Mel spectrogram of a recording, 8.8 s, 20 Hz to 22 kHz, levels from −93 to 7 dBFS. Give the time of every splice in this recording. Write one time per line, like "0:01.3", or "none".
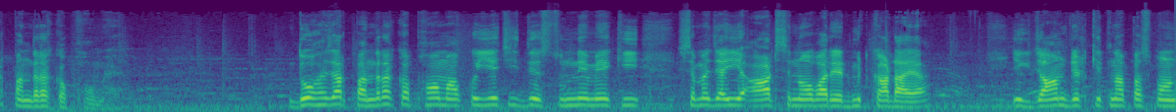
none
